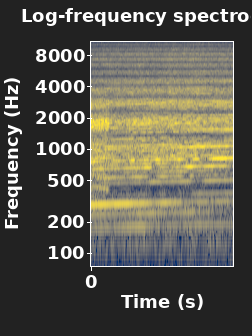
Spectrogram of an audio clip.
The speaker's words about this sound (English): So we're coming to the green here, on board the four car. Ready. Now they're going through the gears.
